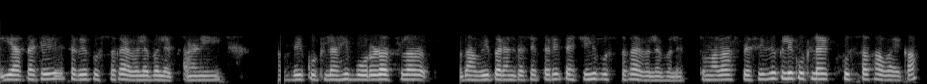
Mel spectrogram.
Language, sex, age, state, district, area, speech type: Marathi, female, 45-60, Maharashtra, Thane, rural, conversation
